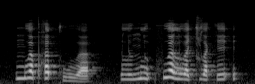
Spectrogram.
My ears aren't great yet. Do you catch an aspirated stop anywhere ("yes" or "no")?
yes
